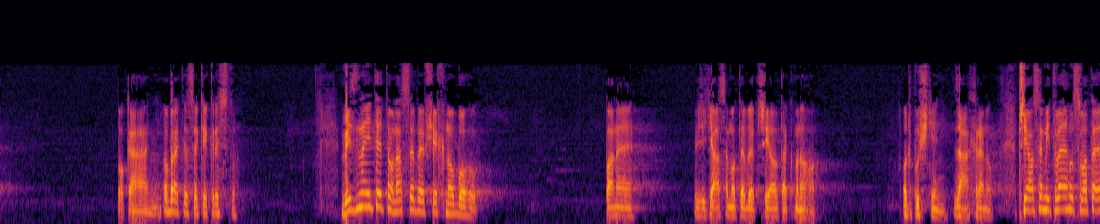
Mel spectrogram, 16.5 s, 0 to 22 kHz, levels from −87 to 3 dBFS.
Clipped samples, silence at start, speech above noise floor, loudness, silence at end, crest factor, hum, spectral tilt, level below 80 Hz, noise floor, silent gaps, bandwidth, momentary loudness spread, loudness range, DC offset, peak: under 0.1%; 1.75 s; 40 dB; -21 LUFS; 0 s; 22 dB; none; -3.5 dB/octave; -52 dBFS; -60 dBFS; none; 8 kHz; 13 LU; 5 LU; under 0.1%; 0 dBFS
